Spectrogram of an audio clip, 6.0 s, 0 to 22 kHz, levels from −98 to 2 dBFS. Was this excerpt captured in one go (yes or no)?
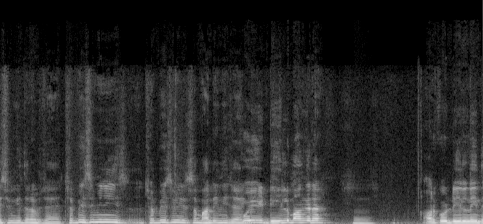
no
